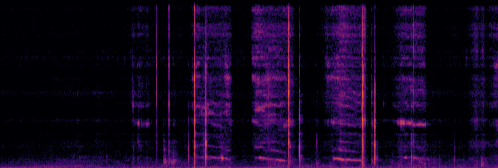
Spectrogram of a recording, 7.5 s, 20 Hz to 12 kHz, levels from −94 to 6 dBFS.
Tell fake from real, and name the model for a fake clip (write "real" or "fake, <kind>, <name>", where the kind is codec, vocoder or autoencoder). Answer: fake, codec, SNAC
